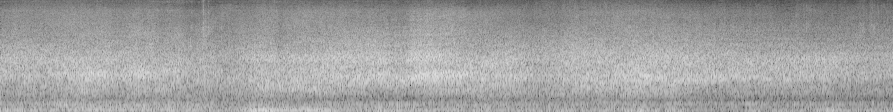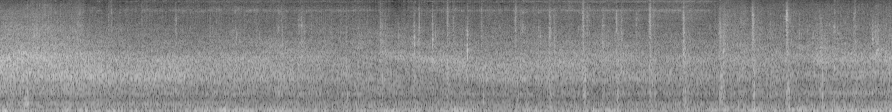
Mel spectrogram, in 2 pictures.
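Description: Bicycle tyres roll steadily on smooth pavement.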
